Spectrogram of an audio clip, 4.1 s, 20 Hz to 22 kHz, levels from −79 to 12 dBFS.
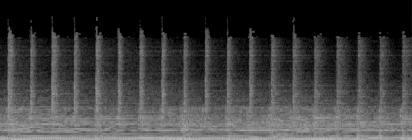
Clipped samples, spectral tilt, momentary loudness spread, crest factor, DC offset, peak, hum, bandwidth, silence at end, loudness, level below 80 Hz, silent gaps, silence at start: under 0.1%; -3.5 dB/octave; 2 LU; 14 dB; under 0.1%; -4 dBFS; none; 18.5 kHz; 0 s; -17 LUFS; -48 dBFS; none; 0 s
